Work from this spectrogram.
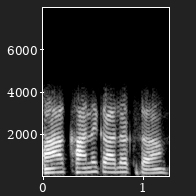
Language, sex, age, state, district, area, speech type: Hindi, female, 45-60, Uttar Pradesh, Ghazipur, rural, conversation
